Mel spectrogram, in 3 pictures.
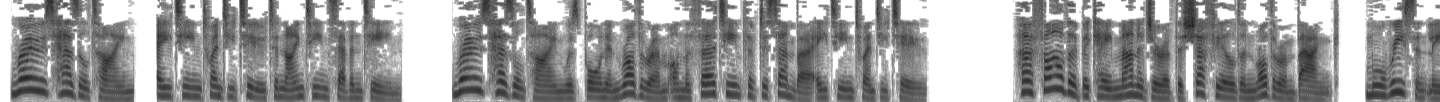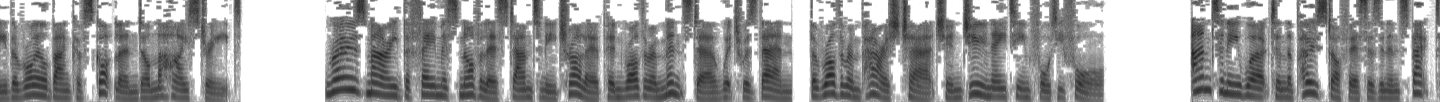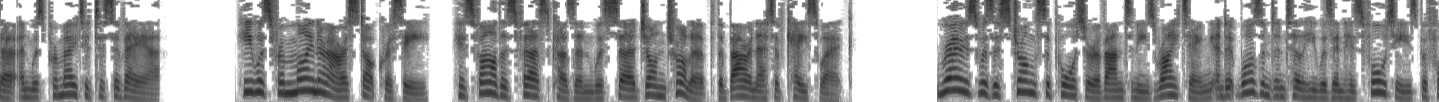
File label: Female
